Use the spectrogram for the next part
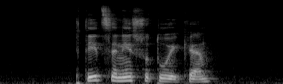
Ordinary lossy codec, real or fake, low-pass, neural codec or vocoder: none; real; 19.8 kHz; none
